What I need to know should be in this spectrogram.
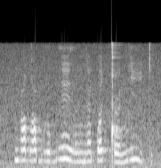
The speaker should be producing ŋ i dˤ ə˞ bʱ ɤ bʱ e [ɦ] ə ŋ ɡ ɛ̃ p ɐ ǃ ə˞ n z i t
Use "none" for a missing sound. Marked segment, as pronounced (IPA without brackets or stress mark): ɦ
